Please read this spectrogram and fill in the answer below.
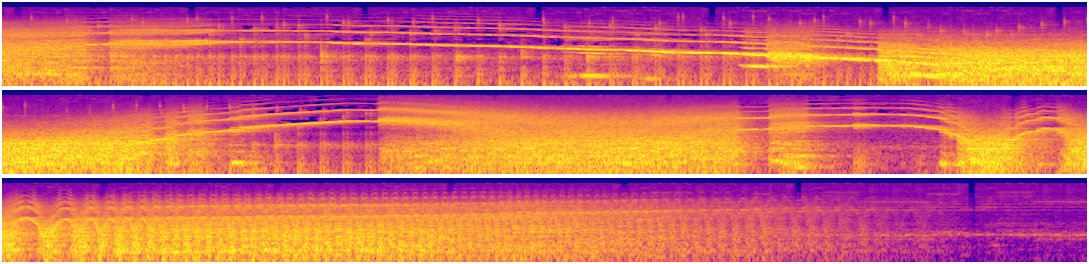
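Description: Live-coded electronic music: synthesized pitched tones glide over a dense hissing texture. A long, slow falling glide is followed by rising sweeps and then short arching swoops, and the sound fades out over the last few seconds.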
